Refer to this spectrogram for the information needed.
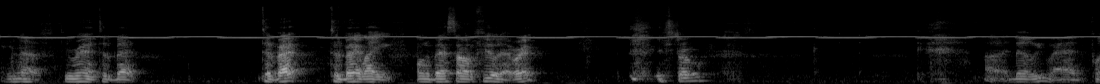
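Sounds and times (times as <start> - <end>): thin high-pitched whine: 0.0 - 11.0
stifled laughter: 6.3 - 6.6.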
